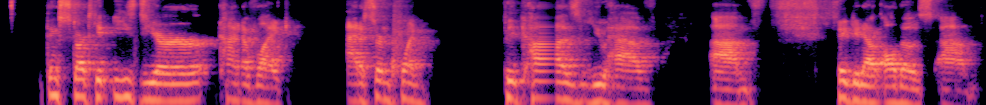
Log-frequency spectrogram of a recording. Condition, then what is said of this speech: Stuttering. And I went to speech therapy and now I'm sure you you can tell um, I still um, that's still something that I um, struggle with.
